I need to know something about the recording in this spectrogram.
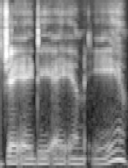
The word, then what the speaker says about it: Jadame: It's J A D- A M E, but it could be Jadeame. It could be uh might be maybe some other pronunciation that I'm not really good at, but I'm going to call it Jadame for now.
